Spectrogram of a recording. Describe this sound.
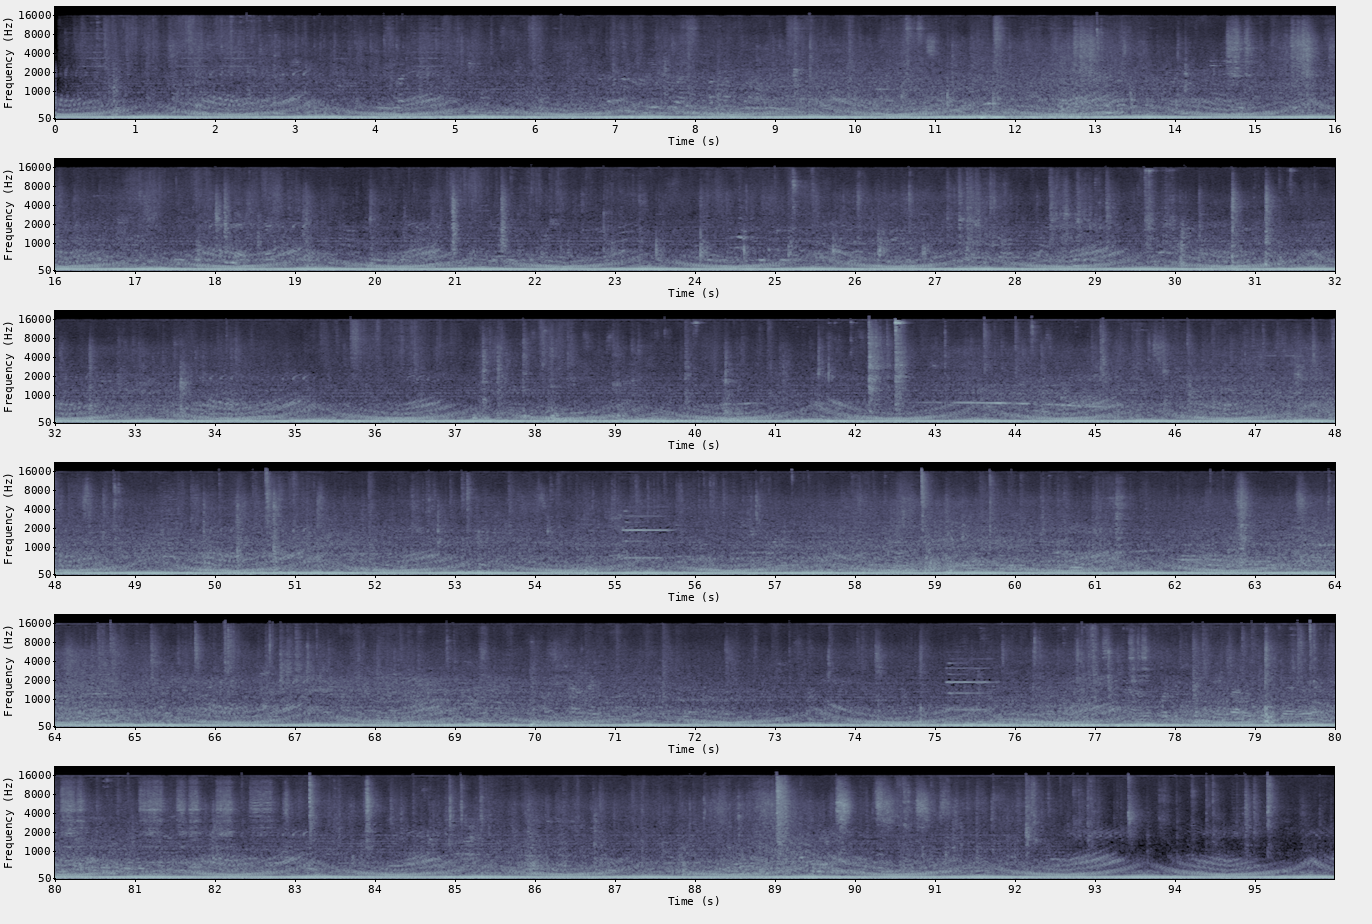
Sound mixed for the podcast Made Up Talk show.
